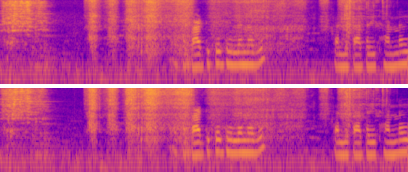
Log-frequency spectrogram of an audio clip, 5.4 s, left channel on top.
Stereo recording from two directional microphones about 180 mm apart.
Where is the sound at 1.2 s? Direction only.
25° right (ahead or behind).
